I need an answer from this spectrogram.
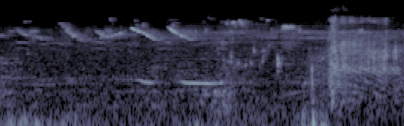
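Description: Birds calling in the riverside trees: a quick run of short, high whistles, each sliding downward, in the first half. About four seconds in there is a knock, followed by about a second of rushing noise.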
